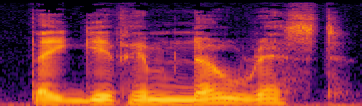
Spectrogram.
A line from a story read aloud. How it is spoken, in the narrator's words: some murmured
